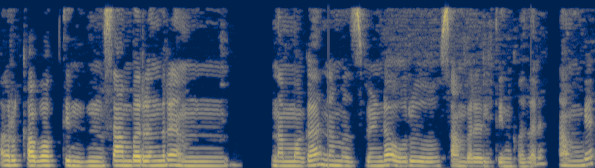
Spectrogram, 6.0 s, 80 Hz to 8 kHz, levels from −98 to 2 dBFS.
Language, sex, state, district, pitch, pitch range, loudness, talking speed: Kannada, female, Karnataka, Mysore, 215 Hz, 205-225 Hz, -24 LUFS, 150 wpm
